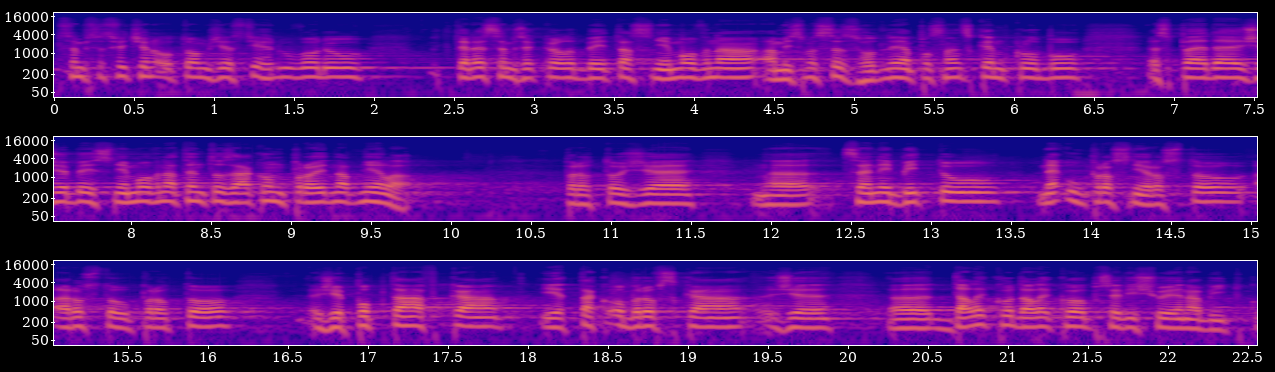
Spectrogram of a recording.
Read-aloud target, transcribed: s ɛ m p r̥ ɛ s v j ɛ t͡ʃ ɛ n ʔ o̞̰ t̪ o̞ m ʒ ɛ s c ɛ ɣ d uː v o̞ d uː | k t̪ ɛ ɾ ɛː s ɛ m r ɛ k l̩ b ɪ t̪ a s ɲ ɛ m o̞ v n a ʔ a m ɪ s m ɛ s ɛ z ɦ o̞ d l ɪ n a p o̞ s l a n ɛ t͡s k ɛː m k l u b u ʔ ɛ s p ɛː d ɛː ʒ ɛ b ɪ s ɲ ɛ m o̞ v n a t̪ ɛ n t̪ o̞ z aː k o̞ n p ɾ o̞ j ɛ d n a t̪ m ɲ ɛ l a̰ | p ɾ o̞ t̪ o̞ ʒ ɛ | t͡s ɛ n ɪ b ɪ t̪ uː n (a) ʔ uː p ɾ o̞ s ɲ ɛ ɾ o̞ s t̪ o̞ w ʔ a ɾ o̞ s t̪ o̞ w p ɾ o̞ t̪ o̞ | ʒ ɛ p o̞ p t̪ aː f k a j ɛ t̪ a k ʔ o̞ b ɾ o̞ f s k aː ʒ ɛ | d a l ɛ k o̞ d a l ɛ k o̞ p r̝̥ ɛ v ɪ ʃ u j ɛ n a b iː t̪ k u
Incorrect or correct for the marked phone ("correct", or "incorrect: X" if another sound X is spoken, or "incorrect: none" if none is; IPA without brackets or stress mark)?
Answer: incorrect: ɛ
